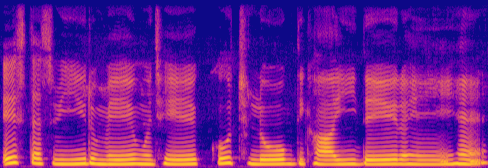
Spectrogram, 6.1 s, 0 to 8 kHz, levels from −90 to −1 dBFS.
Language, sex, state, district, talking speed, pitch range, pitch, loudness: Hindi, female, Madhya Pradesh, Katni, 100 wpm, 205-225 Hz, 215 Hz, -14 LUFS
